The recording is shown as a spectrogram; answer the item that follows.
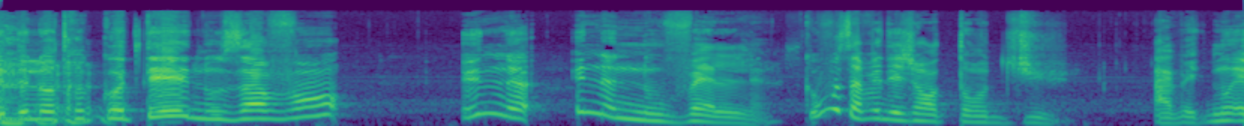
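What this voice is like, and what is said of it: Usual voice. Nothing is said of it.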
